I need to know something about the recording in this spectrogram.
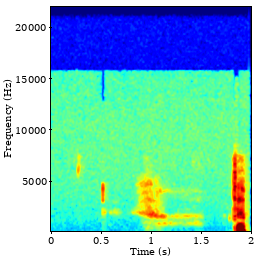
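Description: A pause in a man's speech: dead silence, a faint breath about a second in, then his voice starts again near the end.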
